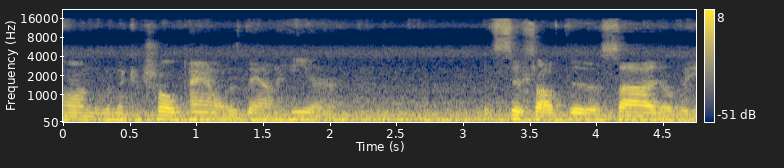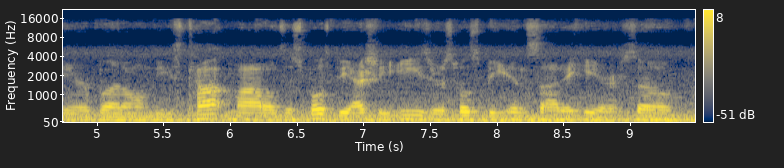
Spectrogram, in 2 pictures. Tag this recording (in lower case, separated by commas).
inside a small room, speech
